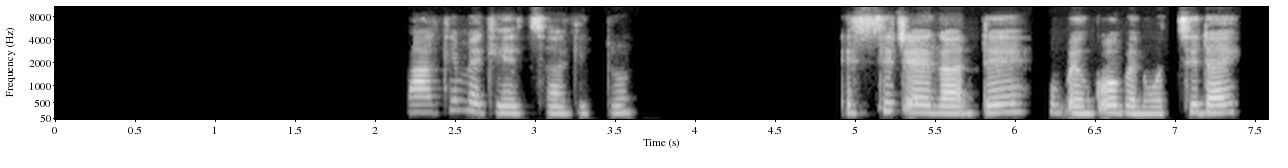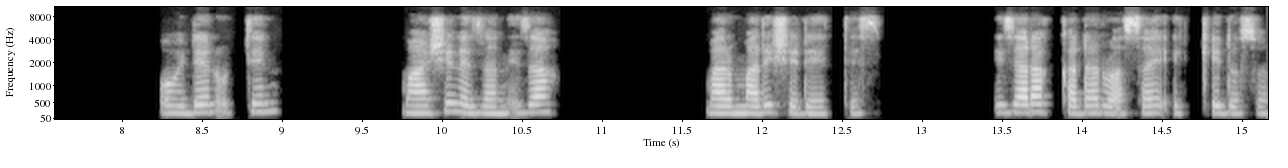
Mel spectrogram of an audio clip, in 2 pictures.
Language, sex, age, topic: Gamo, female, 25-35, government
